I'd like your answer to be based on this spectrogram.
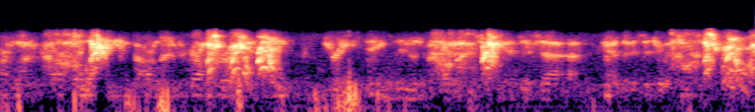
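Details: Dog's wheezing bark: a run of hoarse, breathy, wheezy barks and whines instead of clear, sharp barking.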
